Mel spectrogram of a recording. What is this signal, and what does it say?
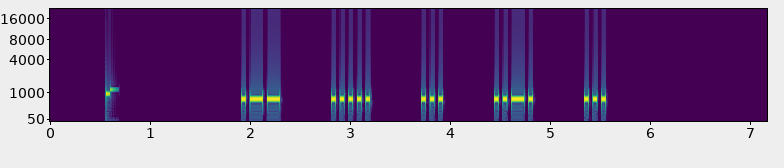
Morse code, heard as a keyed tone, about 27 wpm, spaced as for 13 wpm, 700 Hz. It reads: W5SFS
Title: USA Call Signs - 5 Characters - 4x Character Spacing - 28wpm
